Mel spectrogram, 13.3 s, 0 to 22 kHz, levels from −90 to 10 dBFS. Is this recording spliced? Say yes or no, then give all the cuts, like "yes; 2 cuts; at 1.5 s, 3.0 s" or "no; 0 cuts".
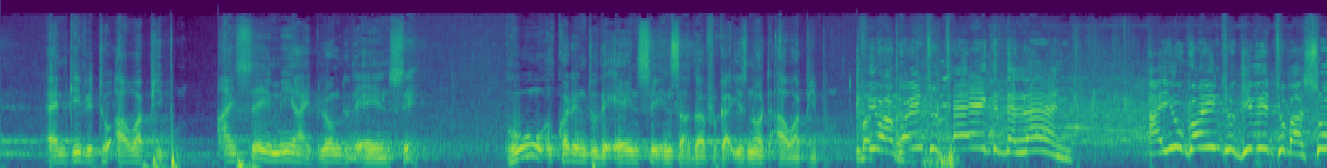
yes; 2 cuts; at 2.2 s, 8.6 s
